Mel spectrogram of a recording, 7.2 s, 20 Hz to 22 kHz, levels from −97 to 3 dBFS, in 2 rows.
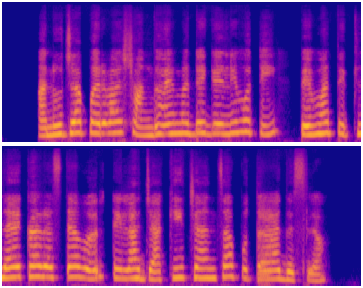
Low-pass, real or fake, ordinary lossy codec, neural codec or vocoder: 19.8 kHz; fake; none; codec, 44.1 kHz, 2.6 kbps, DAC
